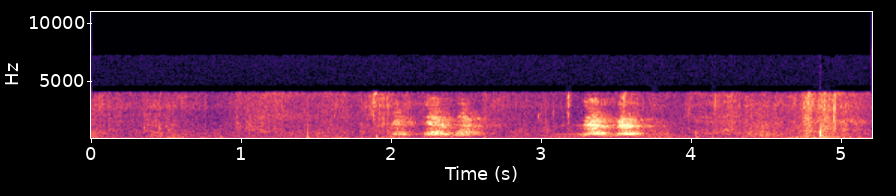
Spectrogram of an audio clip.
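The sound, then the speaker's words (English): Dogs bark in a few short bursts, with a steady low hum and outdoor background noise between the barks. “Ah, the dogs. Stirred up.”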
